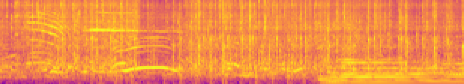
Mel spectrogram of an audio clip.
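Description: Live acoustic band between songs: audience voices calling out over scattered clapping, then about four seconds in a sustained chord starts and holds.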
